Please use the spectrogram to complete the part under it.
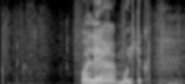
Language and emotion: Russian, neutral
